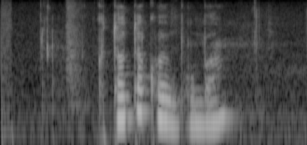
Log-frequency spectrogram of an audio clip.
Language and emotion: Russian, neutral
